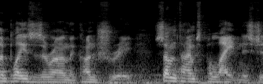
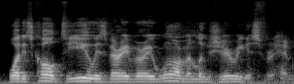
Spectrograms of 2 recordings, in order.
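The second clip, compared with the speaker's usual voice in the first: normal talking voice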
